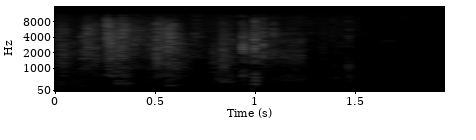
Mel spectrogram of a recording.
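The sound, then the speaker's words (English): Dry paper crinkles and rustles in a few quick bursts, fairly quiet, as newspaper pages are shuffled and handed to another person at breakfast, with no voices. “Would you like part of the paper?”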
